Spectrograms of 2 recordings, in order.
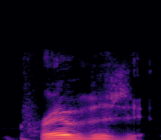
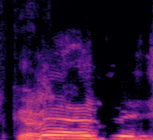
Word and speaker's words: Prevagen: I said, Previsit. I say it. Art. Prevagen. Yeah, Prevagen. say it right, Art. It's Prevagen.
